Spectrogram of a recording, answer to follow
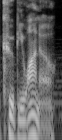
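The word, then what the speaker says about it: cubewano: The pronunciation of QB1 eventually morphed into Kubuano and the name attached itself to the entire population.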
